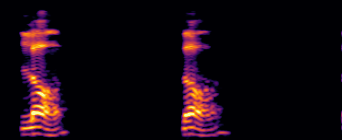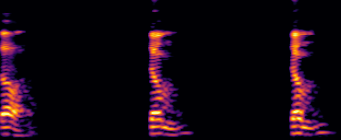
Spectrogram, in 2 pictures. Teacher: Sprung rhythm is a group of stressed and unstressed syllables together, like law, law, law, dum, dum, this way. Means stressed, stressed, stressed, unstressed, unstressed. This kind of syllables are called sprung rhythms.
